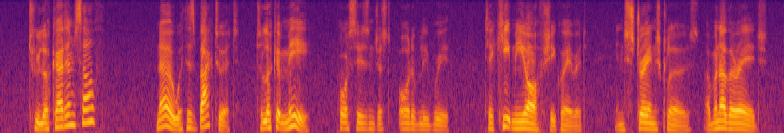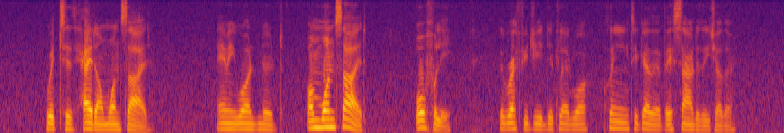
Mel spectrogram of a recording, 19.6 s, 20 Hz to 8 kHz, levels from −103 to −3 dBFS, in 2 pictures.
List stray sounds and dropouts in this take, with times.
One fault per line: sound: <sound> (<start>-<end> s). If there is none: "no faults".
no faults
